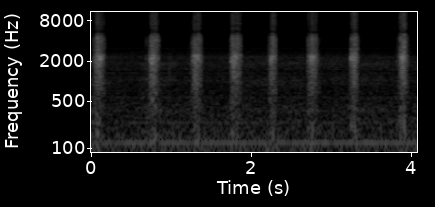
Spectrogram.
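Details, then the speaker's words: 1996 Jeep Cherokee XJ, original clutch at 262,000 miles, chattering but not slipping: removed throw-out bearing spun by hand gives gritty crunching bursts about twice a second; disc springs worn out, pilot bearing and rear main seal also replaced. "these springs are all wasted now throw out bearing can you hear that"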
